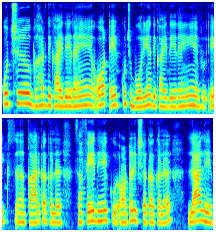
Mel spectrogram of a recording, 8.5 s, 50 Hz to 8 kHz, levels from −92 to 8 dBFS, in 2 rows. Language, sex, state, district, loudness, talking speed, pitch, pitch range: Hindi, female, Uttar Pradesh, Muzaffarnagar, -19 LUFS, 200 wpm, 205 Hz, 190-220 Hz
